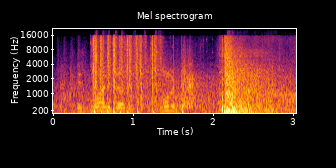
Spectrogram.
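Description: Light machine gun tap-fire in Battlefield 4, a quick run of single shots and short bursts followed by a heavier blast, with game ambience behind it.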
